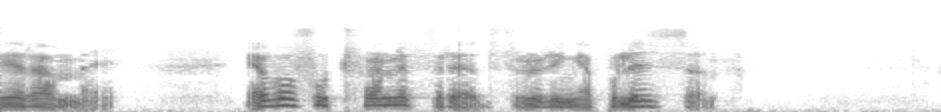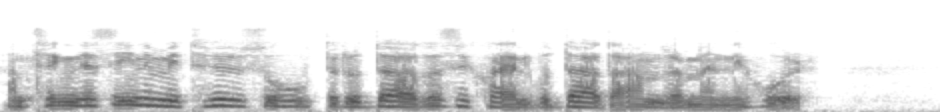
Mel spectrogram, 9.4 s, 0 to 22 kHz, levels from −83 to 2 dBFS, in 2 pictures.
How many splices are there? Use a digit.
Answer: 0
